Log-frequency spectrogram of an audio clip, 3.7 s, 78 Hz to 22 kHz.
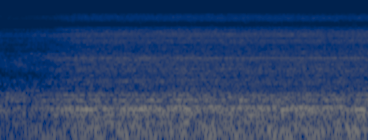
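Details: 80% furnace after a new inducer motor was fitted, replacing one badly out of balance with part of its blower wheel missing: a steady, even motor hum with low rumble, no rattle or knocking.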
